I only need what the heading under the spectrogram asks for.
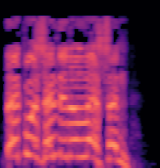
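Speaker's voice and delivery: very high, screeching sergeant voice. Narrating the sergeant addressing the others after striking the victim; screeching. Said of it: "the sergeant screeched".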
